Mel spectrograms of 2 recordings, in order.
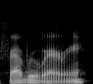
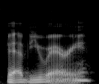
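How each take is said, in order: First: The first r sound is pronounced: Feb-ru-ary. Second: The first r sound is dropped: Feb-u-ary. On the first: "It makes me sound like Scooby Doo" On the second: "I've always said it Feb U, like without the other R"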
